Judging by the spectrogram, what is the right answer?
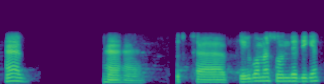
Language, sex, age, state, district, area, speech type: Bengali, male, 18-30, West Bengal, Purba Bardhaman, urban, conversation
